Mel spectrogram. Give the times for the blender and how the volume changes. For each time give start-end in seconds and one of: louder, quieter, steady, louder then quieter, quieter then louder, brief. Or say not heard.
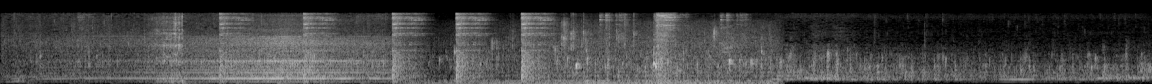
0.0-4.0 louder.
